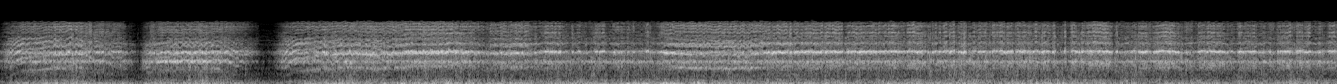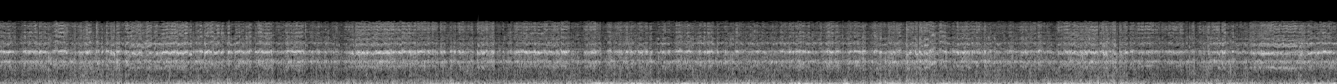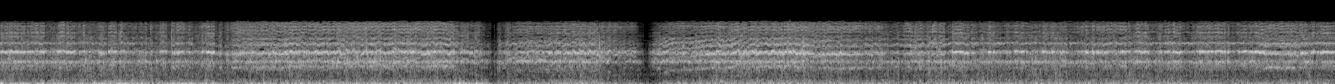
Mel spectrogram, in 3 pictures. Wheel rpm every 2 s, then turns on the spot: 100, 110, 220, 220, 230, 230, 230, 230, 230, 230, 230, 230, 230, 230, 220, 160, 110, 190, 230, 230.
none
